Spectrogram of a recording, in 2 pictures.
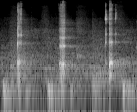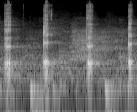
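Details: Deliberate burping: repeated loud, short burps, about seven in five seconds, with faint music and low talk behind them.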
